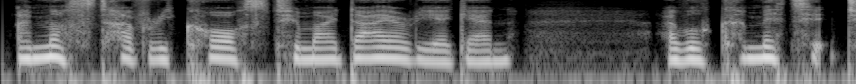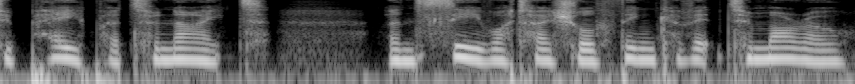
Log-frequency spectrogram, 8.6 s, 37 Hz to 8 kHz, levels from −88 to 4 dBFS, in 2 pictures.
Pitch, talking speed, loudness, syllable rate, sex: 175 Hz, 180 wpm, -20 LUFS, 4.7 syllables/s, female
